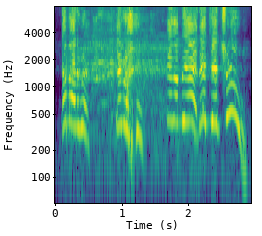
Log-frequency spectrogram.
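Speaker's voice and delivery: high-pitched talk through laughter; laughing. Real, not acted. Preacher joking about what people would say, laughing. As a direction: squeeze the words out while laughing.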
